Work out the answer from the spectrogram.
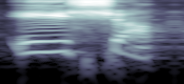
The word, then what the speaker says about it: एषा: पहला चरण एषा, श से षटकोण वाला है, थोड़ा तेज पड़ा जाएगा।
